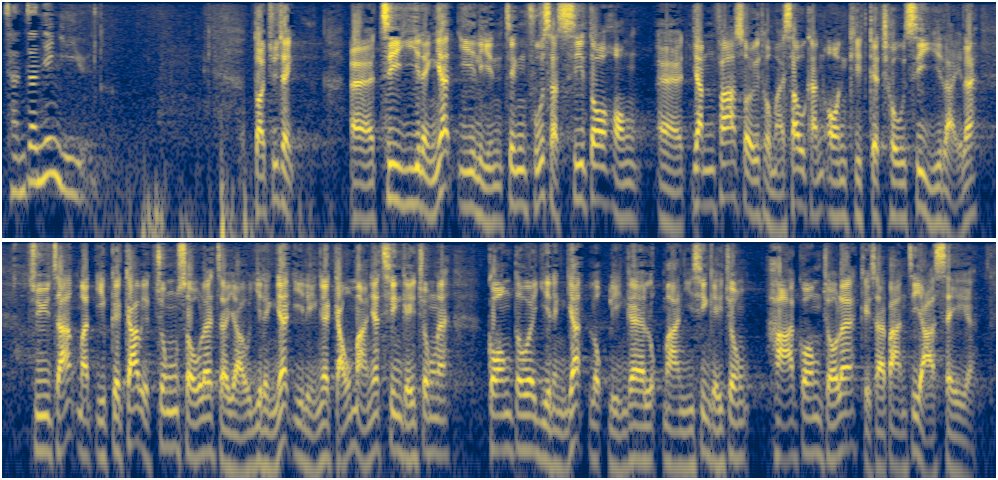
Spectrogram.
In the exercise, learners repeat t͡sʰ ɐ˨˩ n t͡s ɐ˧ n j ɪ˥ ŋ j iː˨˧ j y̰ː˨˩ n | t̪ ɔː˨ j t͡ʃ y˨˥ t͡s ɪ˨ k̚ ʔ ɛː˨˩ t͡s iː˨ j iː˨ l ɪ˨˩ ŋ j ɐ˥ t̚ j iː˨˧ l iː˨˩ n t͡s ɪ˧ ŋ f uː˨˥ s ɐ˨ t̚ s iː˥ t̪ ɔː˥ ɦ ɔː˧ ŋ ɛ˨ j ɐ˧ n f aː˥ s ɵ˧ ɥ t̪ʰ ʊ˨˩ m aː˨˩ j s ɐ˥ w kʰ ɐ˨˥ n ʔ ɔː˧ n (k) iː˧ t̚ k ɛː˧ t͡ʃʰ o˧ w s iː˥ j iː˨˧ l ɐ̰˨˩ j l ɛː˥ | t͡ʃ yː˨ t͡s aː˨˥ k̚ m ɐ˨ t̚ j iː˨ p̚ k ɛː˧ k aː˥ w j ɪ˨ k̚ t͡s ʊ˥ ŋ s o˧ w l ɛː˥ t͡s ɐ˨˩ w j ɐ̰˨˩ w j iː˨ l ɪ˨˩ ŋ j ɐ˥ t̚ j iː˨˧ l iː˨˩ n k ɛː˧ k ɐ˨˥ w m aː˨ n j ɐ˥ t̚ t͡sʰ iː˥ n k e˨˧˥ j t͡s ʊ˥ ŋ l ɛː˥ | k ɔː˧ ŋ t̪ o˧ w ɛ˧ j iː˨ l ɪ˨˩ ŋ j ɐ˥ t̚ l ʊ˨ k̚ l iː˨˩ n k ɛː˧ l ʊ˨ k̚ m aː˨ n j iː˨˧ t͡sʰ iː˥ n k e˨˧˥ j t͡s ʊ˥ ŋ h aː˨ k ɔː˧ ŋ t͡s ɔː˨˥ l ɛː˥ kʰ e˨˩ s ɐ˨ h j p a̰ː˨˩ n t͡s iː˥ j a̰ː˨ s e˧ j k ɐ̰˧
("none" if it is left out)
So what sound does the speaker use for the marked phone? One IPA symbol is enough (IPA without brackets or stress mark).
kʰ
